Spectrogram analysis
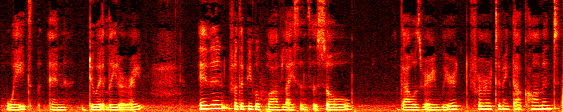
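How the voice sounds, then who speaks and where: Woman, light french accent, chatty rambling monologue, relaxed low tone, slight fry. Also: a little hiss or hum. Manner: rambling, many fillers and tag questions; frequent soft laughs. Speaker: vlogger. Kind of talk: casual monologue to camera.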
